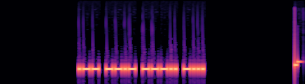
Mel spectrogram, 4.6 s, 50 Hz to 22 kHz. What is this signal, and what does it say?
Morse code, heard as a keyed tone, about 36 wpm, 700 Hz. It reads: WQ8B
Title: USA Call Signs - 4x Character Spacing - 35wpm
